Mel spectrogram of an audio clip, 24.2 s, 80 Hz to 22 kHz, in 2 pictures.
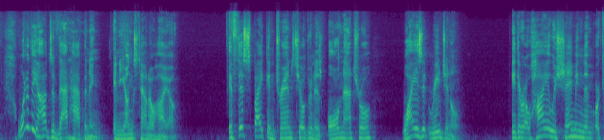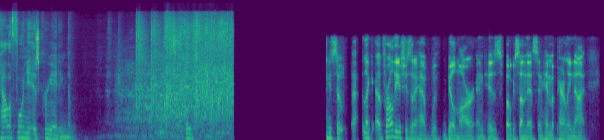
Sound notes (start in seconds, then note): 14.1 laugh; 14.6 applause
